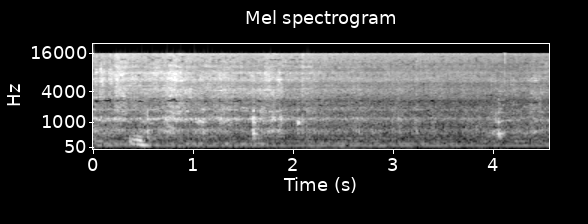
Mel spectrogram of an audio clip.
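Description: Onion-tomato masala sizzling in a pressure cooker as a ground coriander-mint paste is stirred in with a spoon, with a few light taps of the spoon against the pot.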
